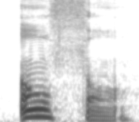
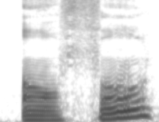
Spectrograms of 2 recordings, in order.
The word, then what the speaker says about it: enfant: Don't pronounce the T. You don't pronounce the S.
